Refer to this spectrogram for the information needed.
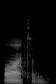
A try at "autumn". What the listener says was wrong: Autumn. Autumn. Autumn.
